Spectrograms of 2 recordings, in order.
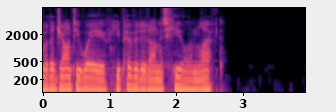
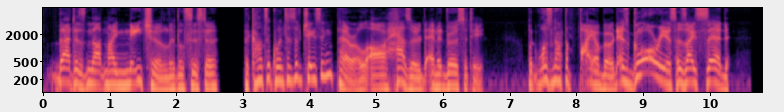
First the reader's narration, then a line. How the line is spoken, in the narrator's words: he laughed and said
